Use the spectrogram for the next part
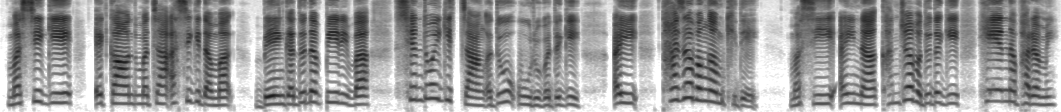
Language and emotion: Manipuri, surprised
